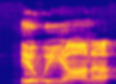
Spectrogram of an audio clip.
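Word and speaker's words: Illyana: So I've always said Ilyana, I believe, because I think it's Ilyana. Meant to be the same pronunciation as the Russian name.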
